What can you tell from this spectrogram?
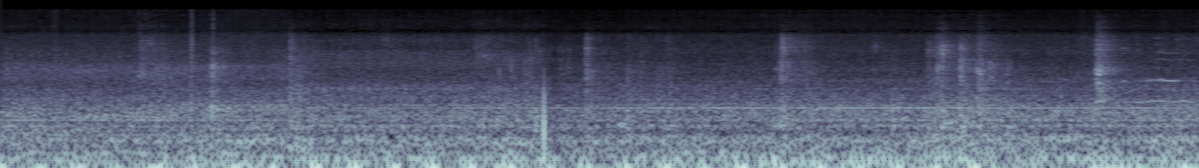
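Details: Loud rumbling train with rhythmic rail clatter and occasional clanks, no animal sounds audible.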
